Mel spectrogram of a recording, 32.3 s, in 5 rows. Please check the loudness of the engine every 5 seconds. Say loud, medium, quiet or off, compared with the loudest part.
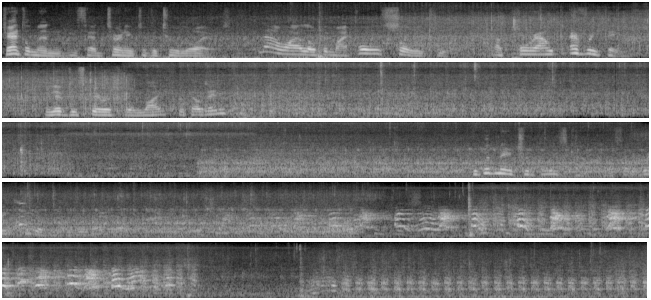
medium, medium, medium, loud, loud, loud, loud.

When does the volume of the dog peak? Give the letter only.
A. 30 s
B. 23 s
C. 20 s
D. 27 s
D.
